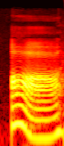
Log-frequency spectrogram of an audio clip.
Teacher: You can feel how your jaw is closed, your tongue fills up your whole mouth, E, and there's just that little space, versus when you say ah, you can feel how open the mouth is, the tongue is down low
